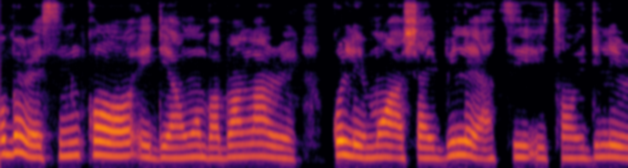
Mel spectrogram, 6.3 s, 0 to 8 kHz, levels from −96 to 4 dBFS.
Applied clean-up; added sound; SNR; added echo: none; none; none; none.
